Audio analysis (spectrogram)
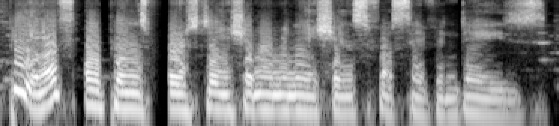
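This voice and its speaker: Low-voiced Zambian male newsreader, dry sound. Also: a little mellow, no room sound, faint music behind, low-quality recording. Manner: formal, measured announcing. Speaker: radio news presenter. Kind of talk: scripted news bulletin reading.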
